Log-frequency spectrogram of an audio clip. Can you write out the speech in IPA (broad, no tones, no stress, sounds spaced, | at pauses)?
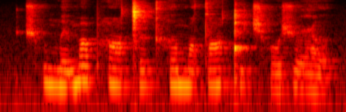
t͡ʃʰ u m ɛ m ɑ pʰ ɑ ǀ ə˞ kʰ ʌ m ɪ tˤ ə˞ ǃ i t͡ʃʰ ɔ ʃ u ʕ ʌ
